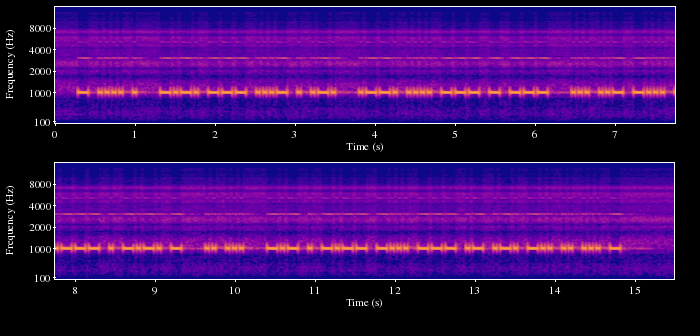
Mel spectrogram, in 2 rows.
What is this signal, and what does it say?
Morse code, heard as a keyed tone, machine-sent, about 28 wpm, 1020 Hz. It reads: THE COVER PHOTO SUBJECT IS KEYBOARDIST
